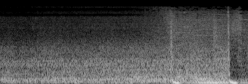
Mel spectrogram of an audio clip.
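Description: Wheeled armoured personnel carrier running and driving, a steady noisy engine rumble. Near the end, heavy bass beats of music come in.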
